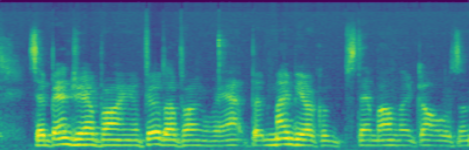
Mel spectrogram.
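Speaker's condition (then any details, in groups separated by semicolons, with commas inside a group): MND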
